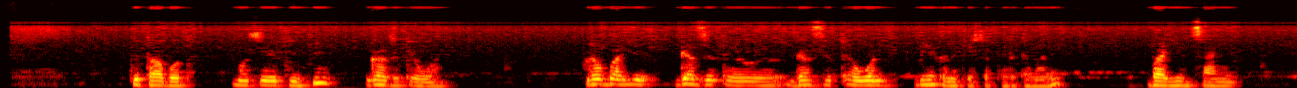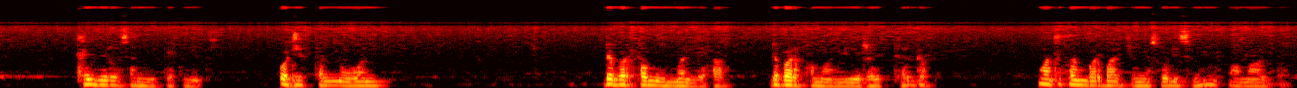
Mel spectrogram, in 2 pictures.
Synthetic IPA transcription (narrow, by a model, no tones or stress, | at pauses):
kɪt̪aːbɔt̪ | mɐsʼeːt̪iːfɪ | ɡaːzɛt̪ʼewɐn | jɾɐwbaːjeɡazɛtɡaːzɛt̪ʼeːwɐnbɪhɛkɐnɐkeːsːɐt̪ːɪɐɾɡɐmɐne | baːjːɛnɪsaːni | kʰɐjːɛɾosɐnid̪ɐt̪mɪt̪ɪ̥ | ʔɔd̪it̪ːɐnːowɐn | d̪ɐbɐɾfɐmumɐlːɐfa | d̪ɐbɐɾfɐmamːɪɾɐɪt̪ːɪɐɾɡɐmʊ̥ | mɐt̪ɐt̪ɐnbɐɾbaːd͡ʒːɪmɐsolɪsɪnisamaːlt̪ɐ̥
